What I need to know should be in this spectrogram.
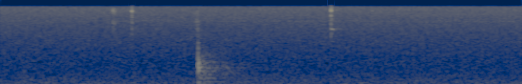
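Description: Fingers briefly knock against a small metal clamp.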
